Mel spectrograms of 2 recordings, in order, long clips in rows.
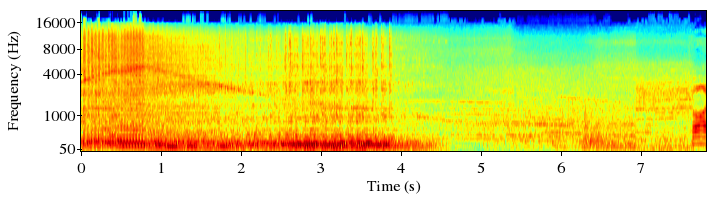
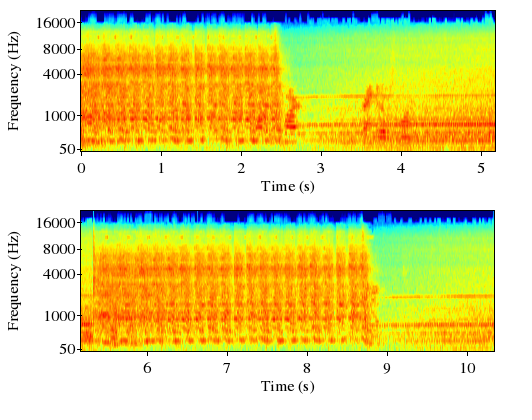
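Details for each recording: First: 1992 Silverado with a turbo 5.3 LS swap and 5-speed, previously over-fueled with fouled plugs: the V8 catches and settles to a steady, slightly lumpy idle with no rod hammering. Normal idle, no rod knock. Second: 1992 Chevrolet Silverado with a turbo 5.3 LS swap and 5-speed: fuel pump on and fuel present, but the starter cranks in bursts at about three turns a second and it never catches. Suspected fouled spark plugs.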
